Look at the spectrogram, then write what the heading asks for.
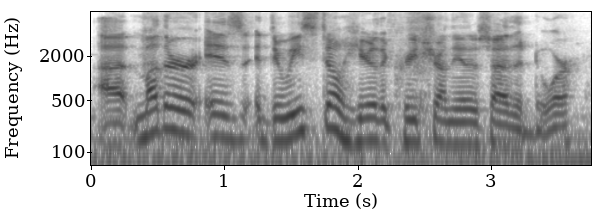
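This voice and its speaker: A man playing a tabletop roleplaying game, speaking for his character in halting, careful phrases. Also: mid-range voice, animated, over a noisy crowd. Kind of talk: casual in-character game talk.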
